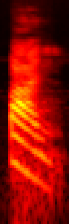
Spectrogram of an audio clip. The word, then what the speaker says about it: pan: is bread in bisaya here is not aspirated okay not you should not pronounce the pronunciation should not be pan okay this there's no it's not like that it's just pan pan okay next what is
